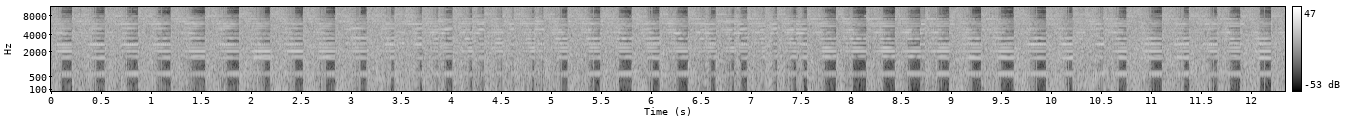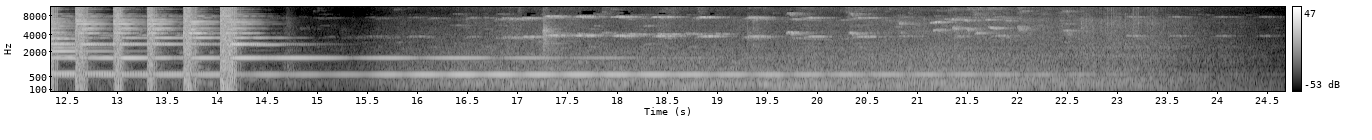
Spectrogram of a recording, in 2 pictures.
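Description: Temple bell rung rapidly during the aarti, several clanging strikes a second, which spread out and stop about fourteen seconds in. Its tone then rings on and slowly fades.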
